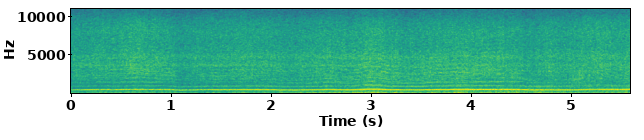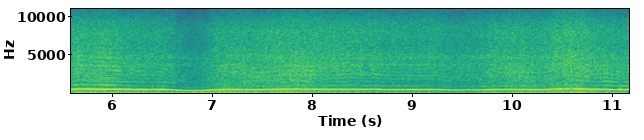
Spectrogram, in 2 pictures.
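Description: FPV quadcopter's motors and propellers whining, the pitch rising and dipping with throttle changes, with rushing wind noise underneath.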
